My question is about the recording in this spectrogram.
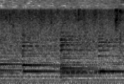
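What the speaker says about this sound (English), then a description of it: "It's raining again." Steady rain falls in a video game scene, an even hiss of drops on a surface with a soft tonal music bed underneath, moderately quiet and without voices.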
